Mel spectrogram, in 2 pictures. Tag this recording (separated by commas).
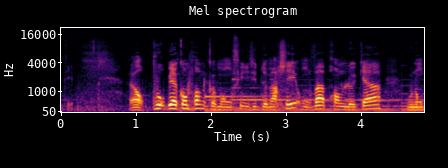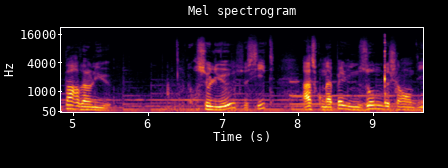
Music, Speech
